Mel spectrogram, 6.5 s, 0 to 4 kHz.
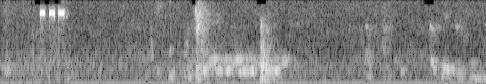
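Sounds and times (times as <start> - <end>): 
voicemail beep signal of short high-pitched electronic tones: 0.5 - 0.9.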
